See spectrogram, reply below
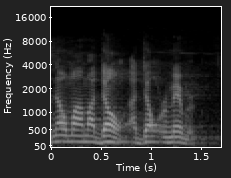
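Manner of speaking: put-on tearful voice, as if speaking through tears. Retelling answering their mom while coming off drugs, reenacting a tearful reply. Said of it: "through those tears again".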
